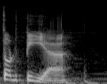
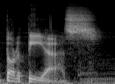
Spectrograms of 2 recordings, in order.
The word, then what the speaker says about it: tortilla: I don't know about you, but whenever I see like a Spanish word, I always try to say it like the Spanish accent style. So, tortilla. If there's one thing that I like to do, I like to roll my R's.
